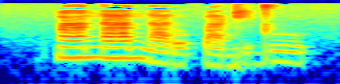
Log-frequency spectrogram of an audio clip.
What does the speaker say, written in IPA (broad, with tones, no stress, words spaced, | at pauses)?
k͡pã˦na˦ na˦˨ɾo˧k͡pa˨ɡi˨˦ du˦˨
